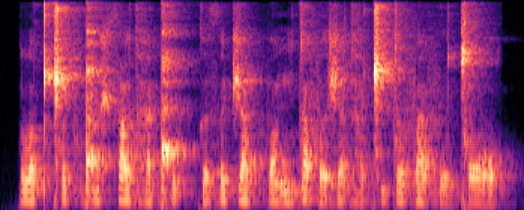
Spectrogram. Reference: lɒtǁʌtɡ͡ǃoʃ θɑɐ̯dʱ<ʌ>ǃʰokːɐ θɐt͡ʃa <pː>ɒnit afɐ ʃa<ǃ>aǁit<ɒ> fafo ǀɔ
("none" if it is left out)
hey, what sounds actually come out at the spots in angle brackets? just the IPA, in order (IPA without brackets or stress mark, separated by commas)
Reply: a, pː, dʱ, ʌ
